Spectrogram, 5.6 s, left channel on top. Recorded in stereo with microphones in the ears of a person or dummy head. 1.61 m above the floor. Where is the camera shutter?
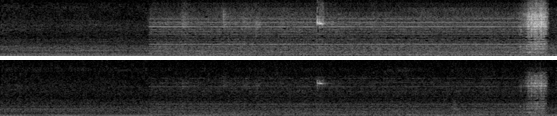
60° left (ahead or behind).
